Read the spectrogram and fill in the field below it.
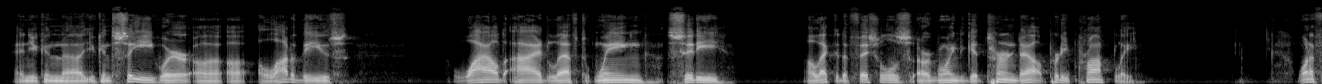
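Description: No technical faults are audible.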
